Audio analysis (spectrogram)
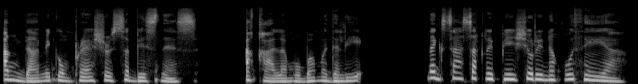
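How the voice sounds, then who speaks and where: A woman's voice: lowish voice, expressive, moderate pace, no echo, clean studio sound, natural voice. A woman voicing a dismissive, irritated husband and proud provider, defensive and scolding, in an audio love story. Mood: annoyed, lecturing.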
